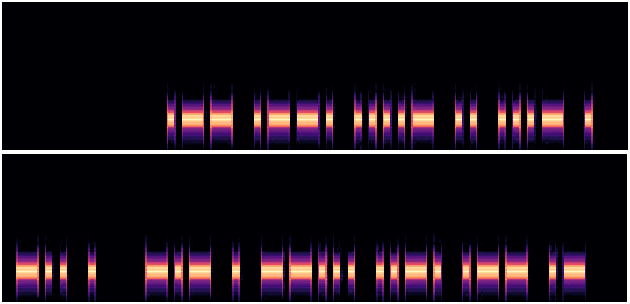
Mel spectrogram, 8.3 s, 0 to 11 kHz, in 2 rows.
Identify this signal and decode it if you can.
Morse code, heard as a keyed tone, about 25 wpm, 700 Hz. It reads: WP4IVE DE KE7FWA
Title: USA Callsign DE Callsign 25wpm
